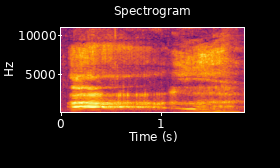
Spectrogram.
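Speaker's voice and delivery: loud cry sinking into a groan; hammed-up dying groan; mock death cry. Kid stabbed under the arm in a game, hammed-up death cry. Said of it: "And the kid goes".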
